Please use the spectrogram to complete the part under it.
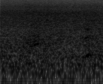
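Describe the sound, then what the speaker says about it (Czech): A flooded, fast-flowing river roars in a steady, dense rush of broadband noise, close and loud and continuous throughout, with no other sounds breaking through. "Ono je fakt povodeň, sledujte, jak rychle ta řeka to teče."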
